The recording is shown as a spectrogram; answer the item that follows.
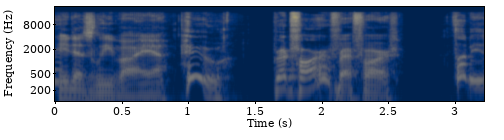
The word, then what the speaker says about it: Favre: Brett Favre. That's how you pronounce it.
